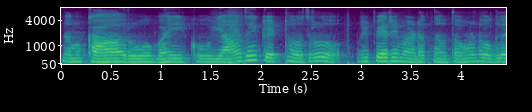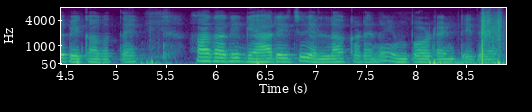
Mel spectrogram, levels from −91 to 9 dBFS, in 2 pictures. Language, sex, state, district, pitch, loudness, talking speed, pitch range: Kannada, female, Karnataka, Shimoga, 170 Hz, -23 LUFS, 115 wpm, 160-185 Hz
